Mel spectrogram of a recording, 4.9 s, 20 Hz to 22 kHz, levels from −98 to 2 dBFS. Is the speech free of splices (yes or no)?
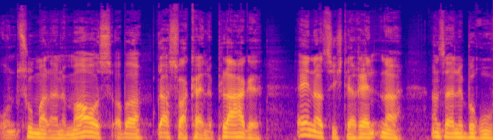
yes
